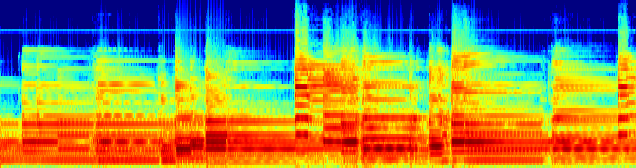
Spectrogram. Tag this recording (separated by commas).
Guitar, Musical instrument, Electric guitar, Music, Plucked string instrument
